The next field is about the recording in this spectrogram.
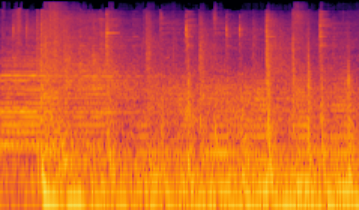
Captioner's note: gunshot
